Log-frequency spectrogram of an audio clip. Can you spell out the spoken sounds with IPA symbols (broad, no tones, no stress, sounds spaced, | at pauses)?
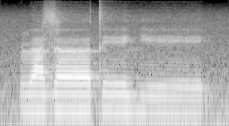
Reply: ɭ a z ɐː t eː lʲ eː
